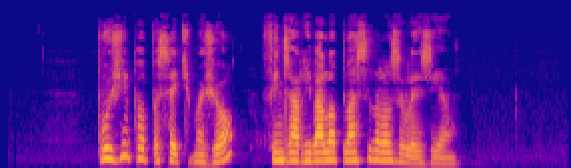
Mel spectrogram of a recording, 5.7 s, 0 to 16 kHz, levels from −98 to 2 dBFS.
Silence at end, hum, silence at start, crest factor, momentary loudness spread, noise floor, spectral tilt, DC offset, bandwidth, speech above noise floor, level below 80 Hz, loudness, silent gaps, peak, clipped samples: 1.2 s; none; 1 s; 22 dB; 10 LU; -76 dBFS; -5 dB/octave; under 0.1%; 10.5 kHz; 54 dB; -74 dBFS; -23 LUFS; none; -2 dBFS; under 0.1%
